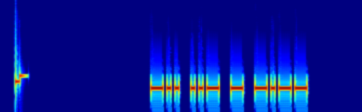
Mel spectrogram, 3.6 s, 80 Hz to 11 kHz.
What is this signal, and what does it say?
Morse code, heard as a keyed tone, about 30 wpm, 700 Hz. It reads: DUTY
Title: Four Letter Words - 30wpm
